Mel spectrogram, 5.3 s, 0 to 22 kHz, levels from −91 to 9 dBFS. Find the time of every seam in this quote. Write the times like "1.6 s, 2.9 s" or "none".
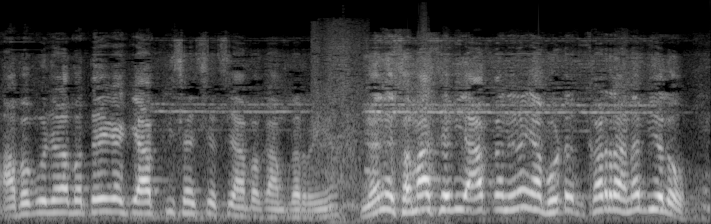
2.6 s

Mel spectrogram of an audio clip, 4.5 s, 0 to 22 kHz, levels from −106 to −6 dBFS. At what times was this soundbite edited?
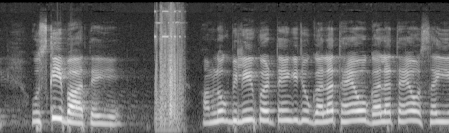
none

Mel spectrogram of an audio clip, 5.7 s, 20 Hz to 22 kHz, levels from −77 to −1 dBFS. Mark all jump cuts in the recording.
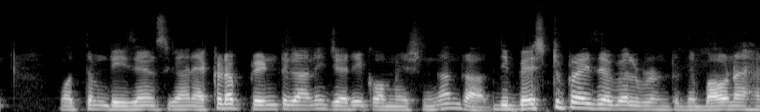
3.7 s

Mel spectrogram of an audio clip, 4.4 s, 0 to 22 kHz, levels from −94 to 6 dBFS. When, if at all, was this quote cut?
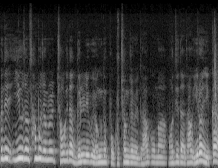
none

